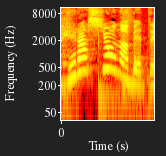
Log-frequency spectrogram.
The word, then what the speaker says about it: 減塩: あとね、へらしお鍋って減塩と書いてへらしおと読むんですよね。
